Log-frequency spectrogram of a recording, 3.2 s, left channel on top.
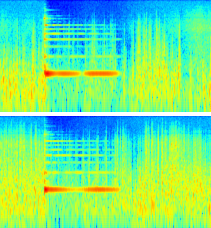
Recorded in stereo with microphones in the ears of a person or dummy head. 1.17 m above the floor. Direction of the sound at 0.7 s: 20° left (ahead or behind).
